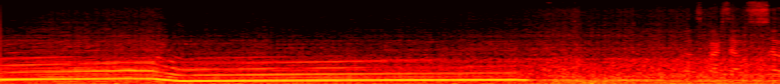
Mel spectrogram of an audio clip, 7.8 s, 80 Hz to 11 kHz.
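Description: An Infiniti G35 with about $20K of modifications drones through its exhaust in second gear, a loud steady engine tone that dips at a shift and then climbs slowly, heard from inside the car with cabin rumble.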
